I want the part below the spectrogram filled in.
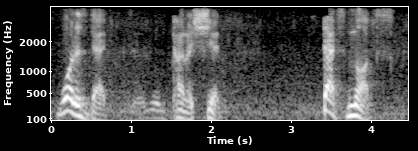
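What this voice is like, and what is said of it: Exaggerated put-on New York accent. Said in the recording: “does not sound like a New York accent ... I immediately go into that humorous bit where I go ... you want me to talk like I'm from 223rd Street and the Toyota Avenue? Is that what you was expecting me to sound like?”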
